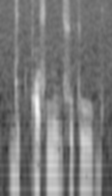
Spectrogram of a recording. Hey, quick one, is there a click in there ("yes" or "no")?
yes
